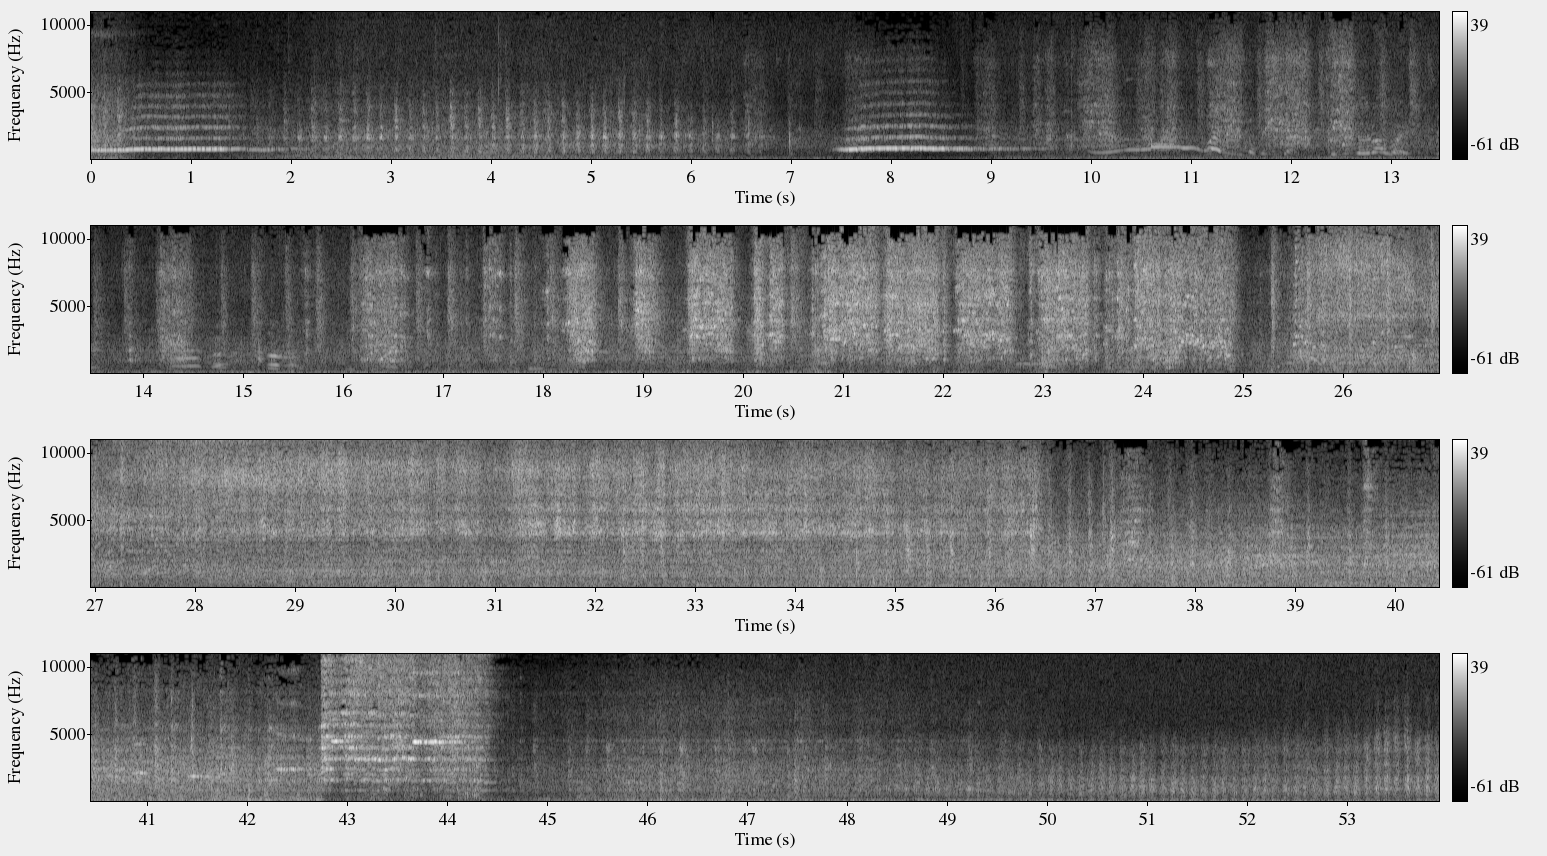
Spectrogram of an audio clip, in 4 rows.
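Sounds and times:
steam locomotive exhaust beats: 0:00.0 - 0:53.9
wagon wheels rumbling on rails: 0:01.4 - 0:53.9
high wheel squeal: 0:08.8 - 0:13.0, 0:13.8 - 0:34.9, 0:40.9 - 0:44.6.

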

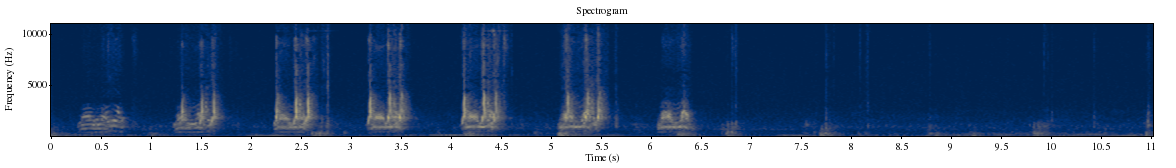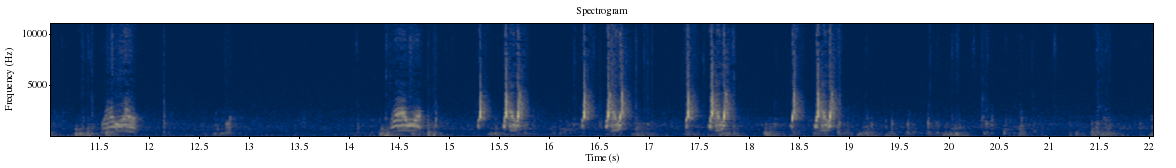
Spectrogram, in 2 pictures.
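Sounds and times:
quail calling: 0:00.3 - 0:06.5, 0:11.5 - 0:11.9, 0:14.4 - 0:16.8, 0:17.4 - 0:19.0.

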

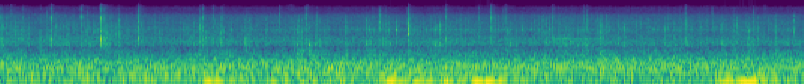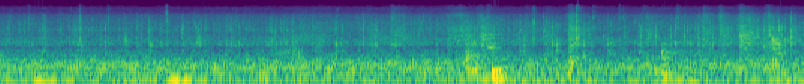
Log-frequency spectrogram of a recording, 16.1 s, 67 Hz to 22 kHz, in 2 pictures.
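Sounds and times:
batter sizzling in a skillet: 0:00.0 - 0:16.0.

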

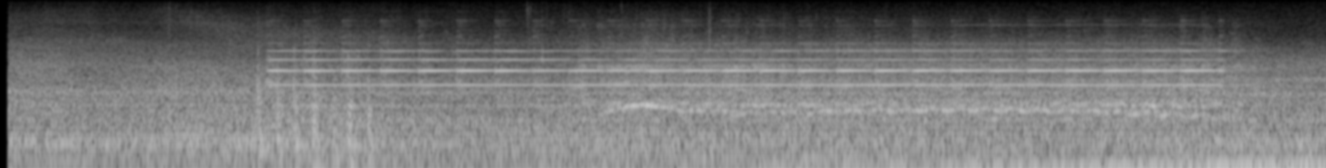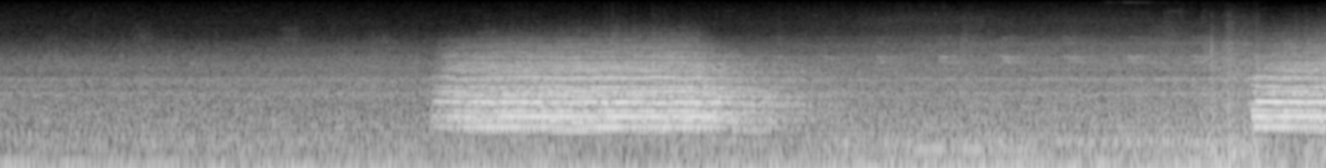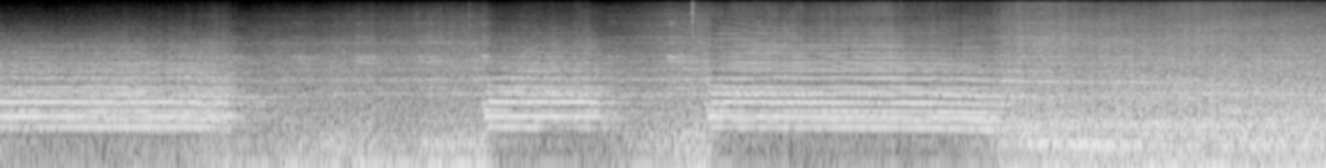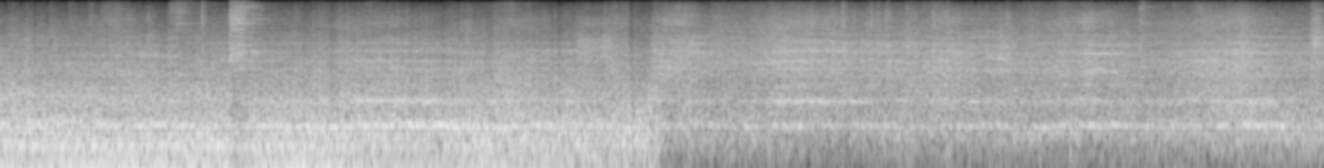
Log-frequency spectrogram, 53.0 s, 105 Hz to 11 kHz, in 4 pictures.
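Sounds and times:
train rumbling: 0:00.1 - 0:53.0
locomotive air horn blasts: 0:17.6 - 0:21.4, 0:25.7 - 0:29.3, 0:31.3 - 0:32.8, 0:33.5 - 0:37.2.

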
